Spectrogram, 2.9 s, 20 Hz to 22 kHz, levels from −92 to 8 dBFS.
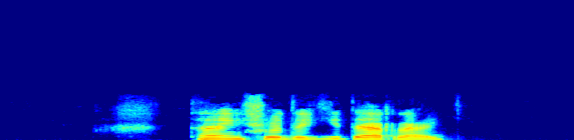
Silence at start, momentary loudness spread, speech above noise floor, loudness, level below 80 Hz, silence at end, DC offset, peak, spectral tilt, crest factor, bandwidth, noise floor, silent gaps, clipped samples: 0.6 s; 7 LU; 53 dB; -22 LUFS; -64 dBFS; 0.65 s; under 0.1%; -4 dBFS; -5 dB/octave; 22 dB; 7.4 kHz; -76 dBFS; none; under 0.1%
